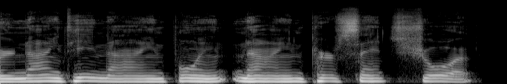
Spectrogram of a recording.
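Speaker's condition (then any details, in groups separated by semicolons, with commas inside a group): Parkinson's disease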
